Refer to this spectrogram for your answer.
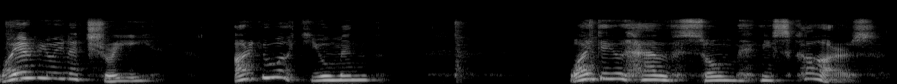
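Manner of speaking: squeaky, high-pitched little creature voice. Reading a story aloud, a creature asking questions: high-pitched squeaky voice. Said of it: "she asked in a high-pitched, squeaky voice".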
